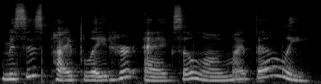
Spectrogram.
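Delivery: ordinary delivery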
